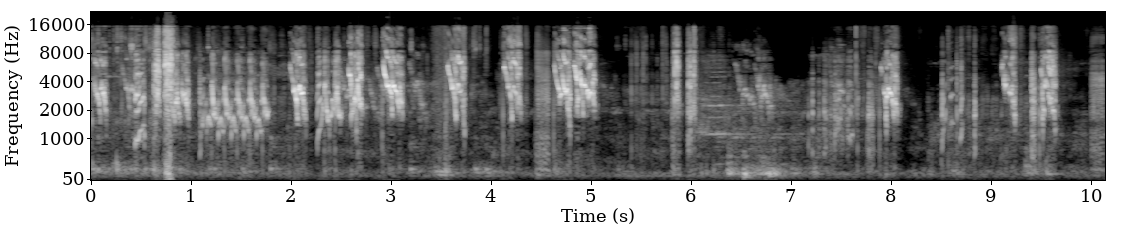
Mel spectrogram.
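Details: Pet budgerigar warbling played to stimulate breeding, rapid rattling trills and sharp chirps in clustered bursts, a quieter stretch midway with faint low noise, then further scattered high chirps.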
